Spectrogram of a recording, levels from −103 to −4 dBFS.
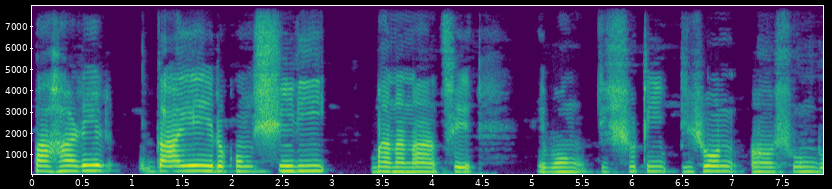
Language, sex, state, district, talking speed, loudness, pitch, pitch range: Bengali, female, West Bengal, Jalpaiguri, 75 wpm, -19 LUFS, 230 Hz, 210-240 Hz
